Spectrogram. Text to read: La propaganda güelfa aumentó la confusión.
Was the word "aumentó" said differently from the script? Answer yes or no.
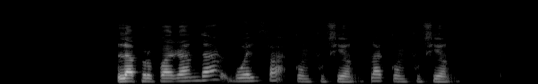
yes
